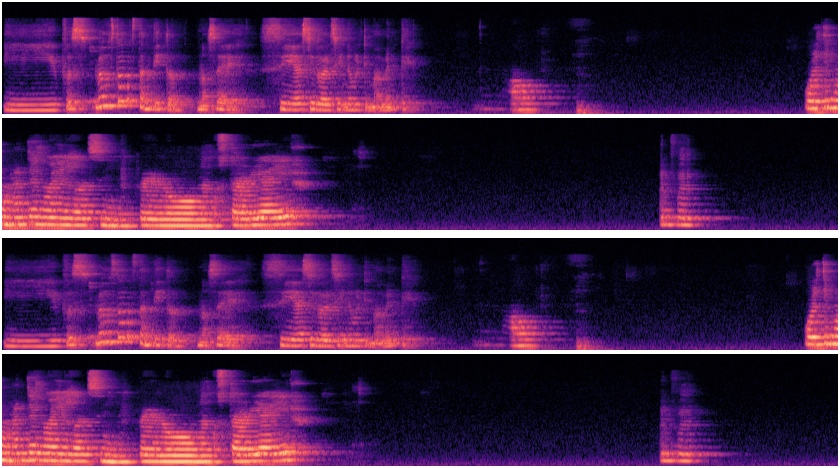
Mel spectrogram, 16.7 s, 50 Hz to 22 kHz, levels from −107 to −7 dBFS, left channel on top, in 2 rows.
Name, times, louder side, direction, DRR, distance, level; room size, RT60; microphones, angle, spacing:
voice 1, 0.0-4.1 14.9-15.2, left 2 dB, 40° left, 0.8 m, -35 dB
voice 2, 8.0-11.4, right 2 dB, 40° right, 1.9 m, -24 dB
8.2 x 4.7 x 2.6 m
head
